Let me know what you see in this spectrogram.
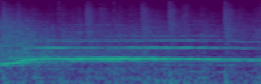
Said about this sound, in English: What the hell? Wolves.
